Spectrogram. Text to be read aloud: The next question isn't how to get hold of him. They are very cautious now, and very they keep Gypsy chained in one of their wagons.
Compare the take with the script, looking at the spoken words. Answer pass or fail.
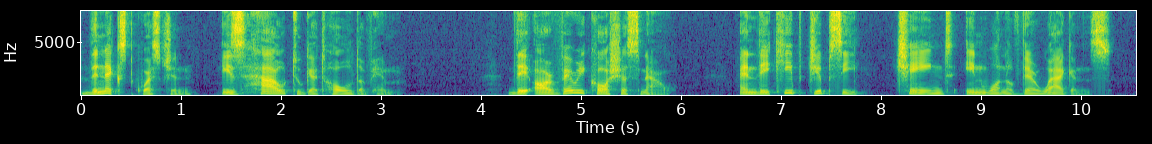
fail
